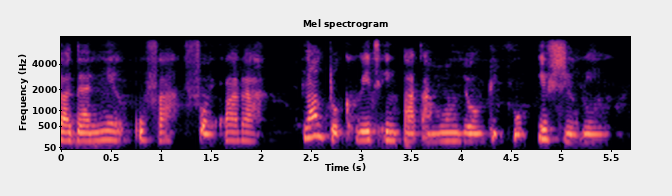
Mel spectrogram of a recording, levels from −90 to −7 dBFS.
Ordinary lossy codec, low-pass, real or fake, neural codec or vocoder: none; 7.2 kHz; fake; codec, 32 kHz, 1.9 kbps, SNAC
